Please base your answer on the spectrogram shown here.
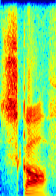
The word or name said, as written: scoff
